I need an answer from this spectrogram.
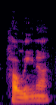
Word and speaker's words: Helena: this girl Helen Helena Helena how do you pronounce this name Halina okay so this girl she is the religious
